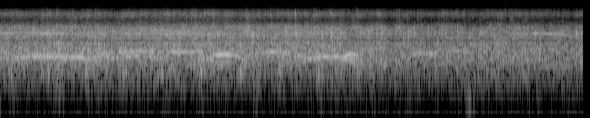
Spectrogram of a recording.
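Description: An audience applauds a contestant at a comedy show, a steady, dense wash of clapping that holds at even loudness throughout and cuts off abruptly at the end.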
